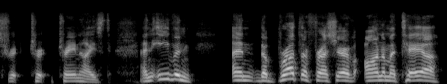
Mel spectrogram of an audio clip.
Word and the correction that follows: Onomatopoeia: Onomatopoeia? – Onomatopoeia.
